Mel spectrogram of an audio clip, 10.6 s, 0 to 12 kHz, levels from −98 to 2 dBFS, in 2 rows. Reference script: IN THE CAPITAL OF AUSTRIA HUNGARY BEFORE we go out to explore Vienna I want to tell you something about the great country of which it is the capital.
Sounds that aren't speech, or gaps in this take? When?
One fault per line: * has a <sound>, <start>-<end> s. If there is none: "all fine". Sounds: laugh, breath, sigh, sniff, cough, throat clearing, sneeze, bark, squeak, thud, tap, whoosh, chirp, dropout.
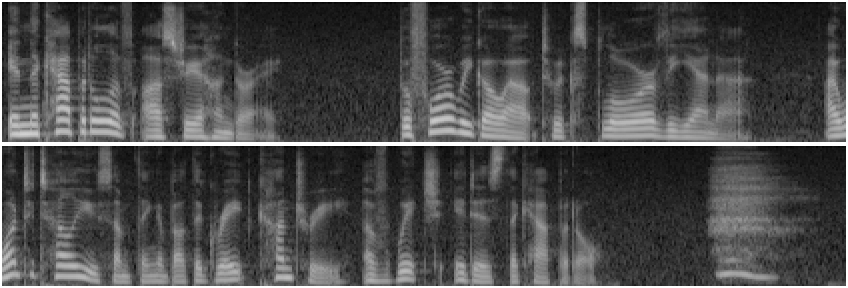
* has a sigh, 9.7-10.4 s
